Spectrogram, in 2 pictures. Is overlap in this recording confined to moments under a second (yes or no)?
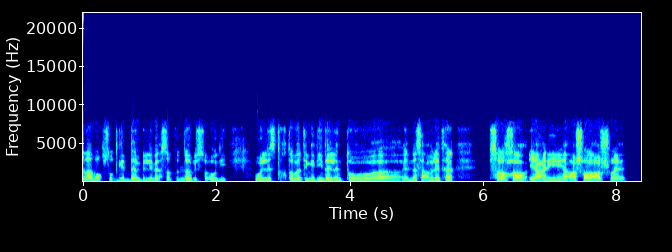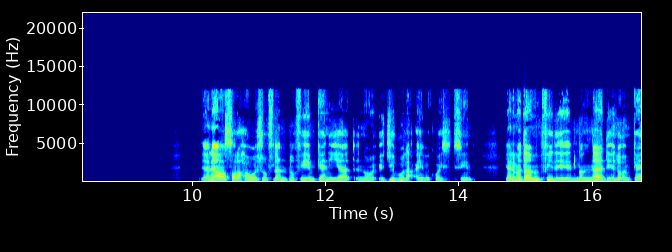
yes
